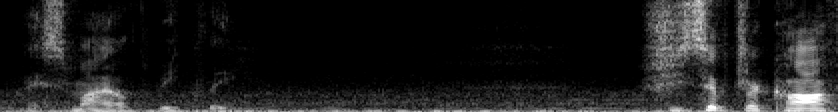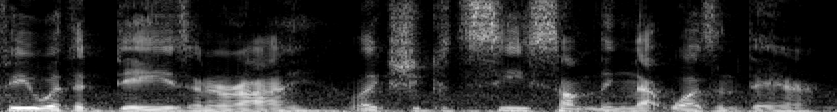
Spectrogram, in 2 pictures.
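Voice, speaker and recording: A man's voice: medium pitch, moderate pace, pushed and bright, a little hiss or hum. A man narrating a first-person horror story in an emotive, brooding, dramatic way.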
